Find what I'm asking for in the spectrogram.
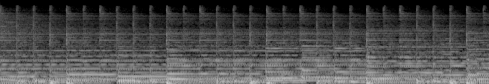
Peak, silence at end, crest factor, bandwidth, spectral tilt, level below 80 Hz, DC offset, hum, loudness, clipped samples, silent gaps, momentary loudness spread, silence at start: -6 dBFS; 0 s; 14 dB; 17 kHz; -5.5 dB/octave; -30 dBFS; under 0.1%; none; -23 LUFS; under 0.1%; none; 2 LU; 0 s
